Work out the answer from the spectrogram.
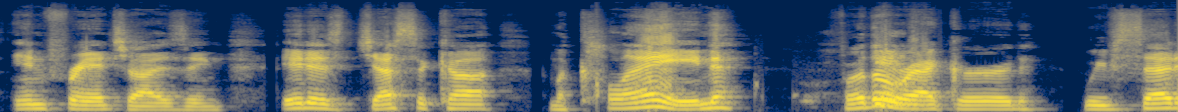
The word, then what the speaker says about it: McLean: it's a really common popular last name it's pronounced mlan so think of it like m c n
